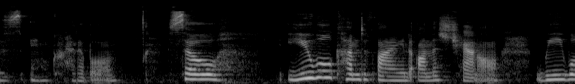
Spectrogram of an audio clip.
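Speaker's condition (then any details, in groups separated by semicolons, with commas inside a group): No condition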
